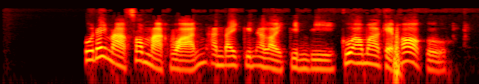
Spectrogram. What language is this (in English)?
Thai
